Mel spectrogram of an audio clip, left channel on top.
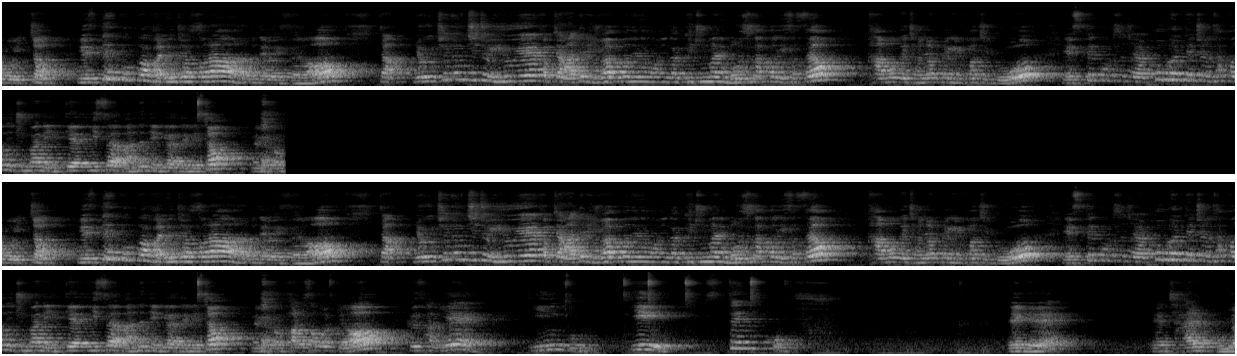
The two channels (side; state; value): left; drops out; at 15.2 s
